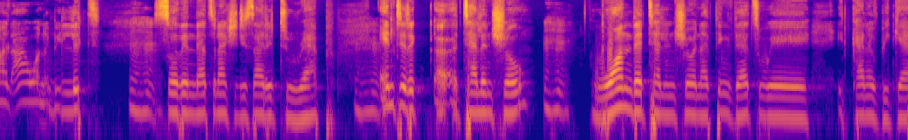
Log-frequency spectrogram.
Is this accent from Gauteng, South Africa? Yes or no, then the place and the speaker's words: no; Cape Town, Western Cape, South Africa; first language Xhosa; English is a second language; also born or lived in Mthatha, Eastern Cape; So I was born in Eastern Cape, but bred in Cape Town.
